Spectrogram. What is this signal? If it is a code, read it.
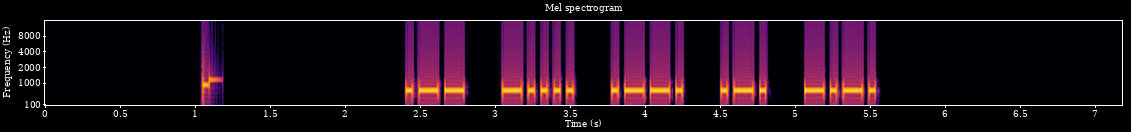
Morse code, heard as a keyed tone, about 28 wpm, spaced as for 20 wpm, 700 Hz. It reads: W6PRC
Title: USA Call Signs - 2x Character Spacing - 28wpm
